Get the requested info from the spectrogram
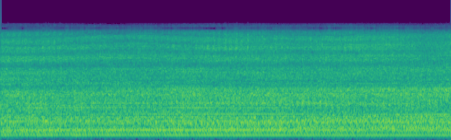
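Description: Freight train rolling steadily past: the low hum of its diesel locomotives, with the steady noise of loaded freight cars' wheels running on the rails.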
